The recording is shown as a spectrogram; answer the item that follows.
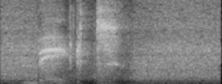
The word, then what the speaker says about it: baked: pronounce this word the final sound of the verb in the infinitive form to bake is the k sound it's unvoiced therefore the Ed is pronounced unvoiced with the T sound baked baked how do you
